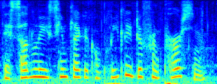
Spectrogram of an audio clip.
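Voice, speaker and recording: A woman's voice: sits high, fairly even intonation, fast talker, dark tone, a little hiss or hum. A woman narrator reading a scripted story for an audio drama.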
